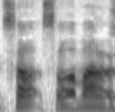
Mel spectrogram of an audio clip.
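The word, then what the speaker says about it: Salamano: Was that right? Was it Sala? – That was right. Salomano.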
